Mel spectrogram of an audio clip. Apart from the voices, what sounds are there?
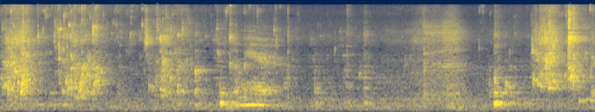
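water sloshing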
